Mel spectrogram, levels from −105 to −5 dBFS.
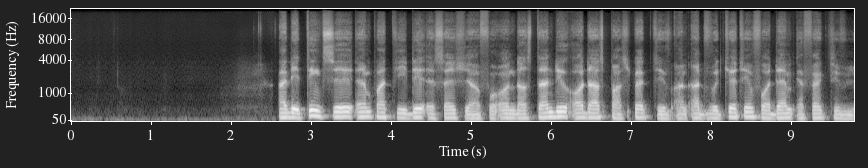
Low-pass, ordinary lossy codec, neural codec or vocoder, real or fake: none; none; autoencoder, 48 kHz, 32 numbers a frame, DAC-VAE, trained on Japanese speech; fake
